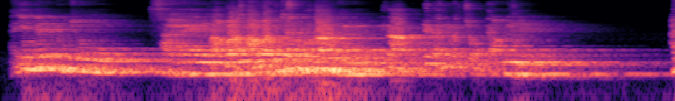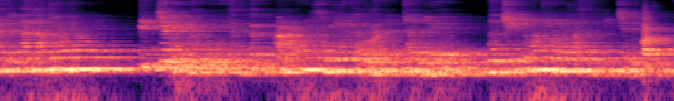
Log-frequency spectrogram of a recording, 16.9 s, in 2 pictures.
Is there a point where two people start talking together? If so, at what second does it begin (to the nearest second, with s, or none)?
3 s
